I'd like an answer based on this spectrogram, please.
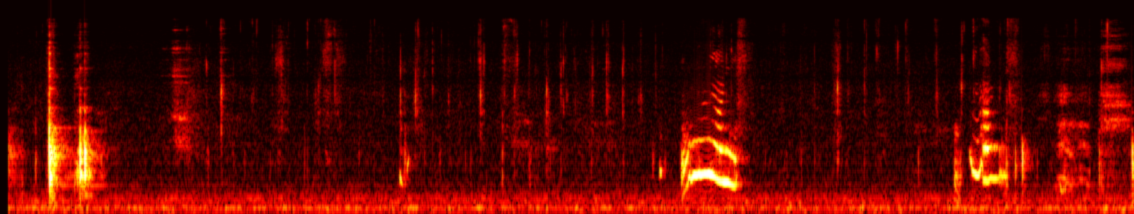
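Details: A two-week-old Highland Lynx kitten eating a chicken dinner gives short, rising-and-falling "yummy" meows, a purr and meow mixed together, with chewing sounds between them.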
